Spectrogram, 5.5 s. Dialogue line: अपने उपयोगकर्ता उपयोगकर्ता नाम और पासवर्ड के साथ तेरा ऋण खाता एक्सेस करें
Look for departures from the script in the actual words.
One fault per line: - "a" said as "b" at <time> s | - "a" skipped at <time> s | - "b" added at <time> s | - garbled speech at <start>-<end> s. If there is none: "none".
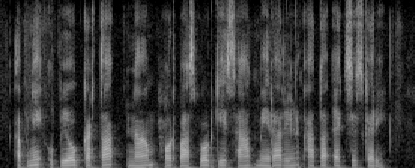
- "उपयोगकर्ता" skipped at 1.4 s
- "तेरा" said as "मेरा" at 3.4 s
